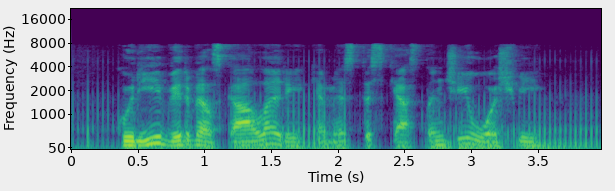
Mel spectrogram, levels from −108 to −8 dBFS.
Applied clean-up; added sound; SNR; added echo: neural mask model RNNoise.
